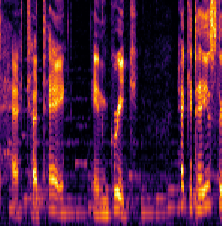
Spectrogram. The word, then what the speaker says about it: Hecate: princess Knight that appeared in nakayoshi HEC is pronounced Hecate in Greek HEC is the Greek goddess of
